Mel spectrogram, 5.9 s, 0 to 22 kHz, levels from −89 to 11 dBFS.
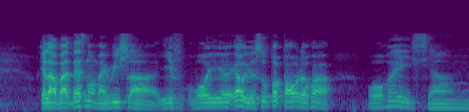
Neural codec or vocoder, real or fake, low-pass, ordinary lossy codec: codec, 16 kHz, 8 kbps, FunCodec, trained on Chinese and English, 25 frames a second; fake; 7.2 kHz; none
